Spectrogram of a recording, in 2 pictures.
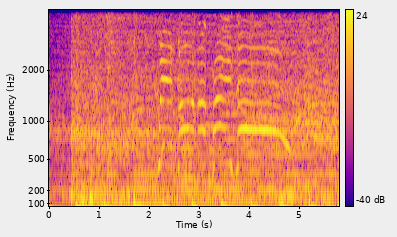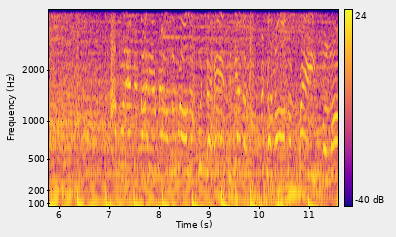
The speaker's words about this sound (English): Let me hear the worshipers.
